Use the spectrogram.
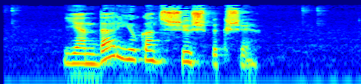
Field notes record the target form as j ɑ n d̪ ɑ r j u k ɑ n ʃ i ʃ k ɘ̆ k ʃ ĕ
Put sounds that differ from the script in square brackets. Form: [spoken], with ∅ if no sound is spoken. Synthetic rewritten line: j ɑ n d̪ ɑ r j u k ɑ n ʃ [y] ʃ [p] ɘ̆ k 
